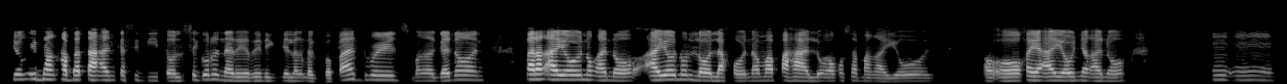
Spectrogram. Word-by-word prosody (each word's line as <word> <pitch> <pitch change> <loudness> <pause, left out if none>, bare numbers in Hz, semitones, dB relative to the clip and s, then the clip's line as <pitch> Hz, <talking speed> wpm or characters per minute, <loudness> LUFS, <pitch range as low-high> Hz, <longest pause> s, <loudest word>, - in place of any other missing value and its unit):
yung 235 +1 -3
ibang 235 -2 +1
kabataan 210 -2 +4
kasi 210 +1 -10
dito 175 -1 -8
siguro 225 +4 -6
naririnig 175 -3 -4
nilang 165 -1 -6
nagba-bad 155 - -1
words, 210 -4 -4
mga 170 -1 -8
ganun. 215 -1 -3 0.4
Parang 235 0 +9
ayaw 220 -1 +6
nung 215 -1 -4
ano, 180 -2 -2 0.2
ayaw 215 +2 +6
nung 225 0 -5
lola 180 -2 +2
ko 160 -1 -7
na 170 +1 -6
mapahalo 175 -2 0
ako 180 - -16
sa 180 0 -10
mga 150 -3 -9
yun. 150 +1 -10 0.6
Oo, 165 +1 0
kaya 190 -2 +4
ayaw 180 0 +2
niyang 180 -1 -4
ano 165 +1 -9 0.8
mm. 200 -3 -16
185 Hz, 150 wpm, -24 LUFS, 170-215 Hz, 0.8 s, Parang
